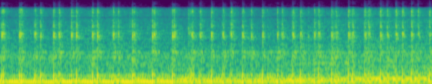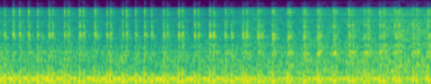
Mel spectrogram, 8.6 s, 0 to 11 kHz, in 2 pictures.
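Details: 1989 Arctic Cat Jag 340 two-stroke snowmobile, all original, cold start after at least 10 months sitting, about -22 °C overnight; rapid burble evening out after a few seconds, holding without stumbling; normal cold idle.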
